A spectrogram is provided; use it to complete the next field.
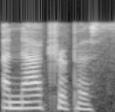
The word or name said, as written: anatropous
